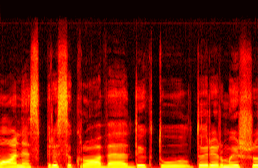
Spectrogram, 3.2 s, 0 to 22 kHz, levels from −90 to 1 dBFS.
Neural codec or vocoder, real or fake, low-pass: none; real; 19.8 kHz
